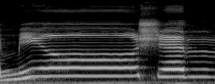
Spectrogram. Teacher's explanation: من پہ ناک میں آواز لے جانی ہے، یعنی آواز کو چھپا کر پڑھنا ہے، اس کو کہتے ہیں غنہ، اخفا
